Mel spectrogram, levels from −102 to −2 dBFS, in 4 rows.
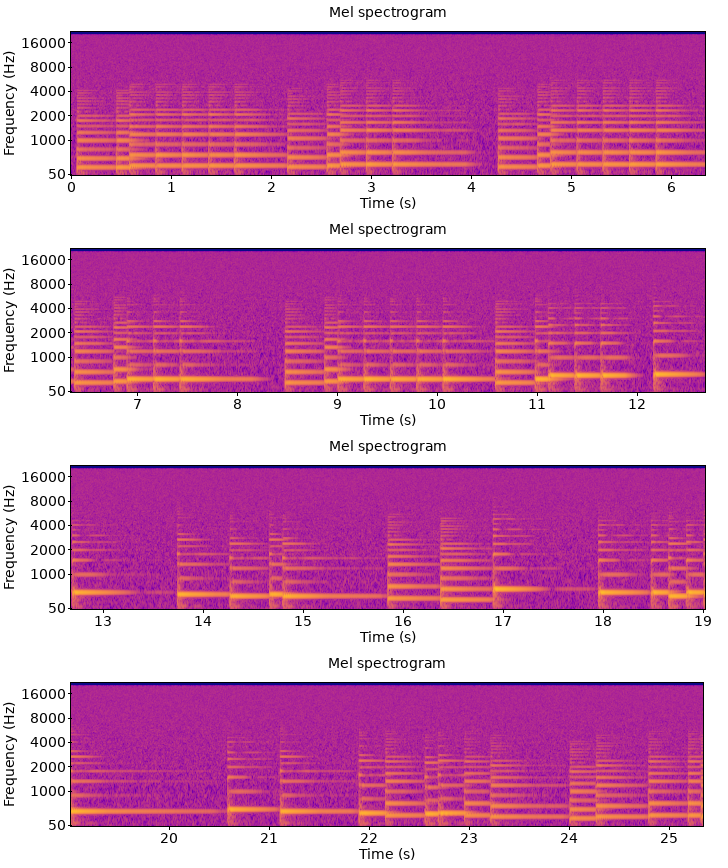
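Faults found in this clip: Constant even hiss across the whole clip, no distortion. Low bit depth with dither: 5 bits with dither, so the rounding error becomes white noise sitting only about 15 dB under the signal.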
